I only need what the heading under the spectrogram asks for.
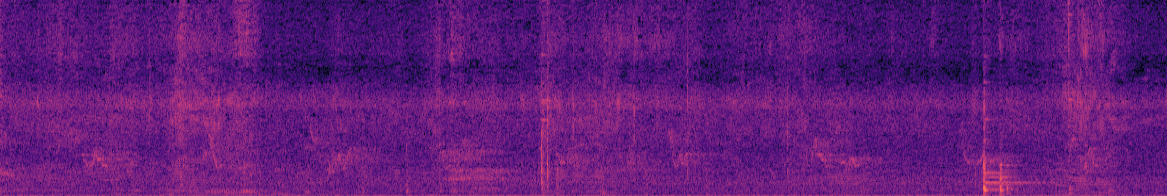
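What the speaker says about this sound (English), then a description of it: "They're happy bees." Honey bees hum and buzz continuously around an opened hive during an inspection, a dense close drone with individual bees passing near, and a sharp brief knock late on.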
